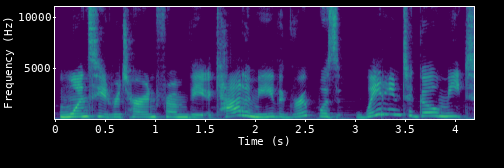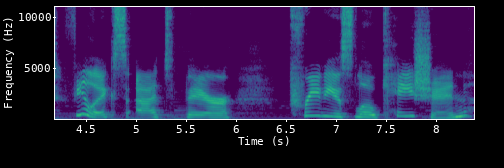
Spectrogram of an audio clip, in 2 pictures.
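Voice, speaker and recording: A woman narrates as game master, recapping the last session and then chatting with her players. Her voice sits fairly high and is bright. She talks in a loose, chatty way and laughs easily. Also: expressive, measured pace, faint music behind. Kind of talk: recap narration and casual play.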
